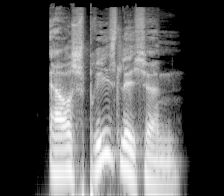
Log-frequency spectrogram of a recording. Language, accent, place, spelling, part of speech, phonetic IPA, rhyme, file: German, Germany, Berlin, ersprießlichen, adjective, [ɛɐ̯ˈʃpʁiːslɪçn̩], -iːslɪçn̩, De-ersprießlichen.ogg
- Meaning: inflection of ersprießlich: 1. strong genitive masculine/neuter singular 2. weak/mixed genitive/dative all-gender singular 3. strong/weak/mixed accusative masculine singular 4. strong dative plural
